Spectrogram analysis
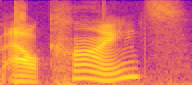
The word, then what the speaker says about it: alkyne: next up we have alkynes the Y kind of makes an I sound I'm gonna put an I in parenthesis there it's an alkyne otherwise out they would it would sound exactly the same as alkenes so this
